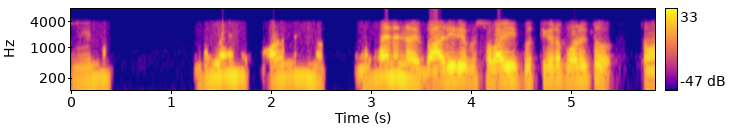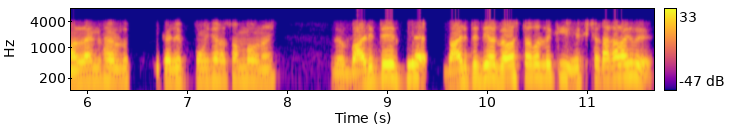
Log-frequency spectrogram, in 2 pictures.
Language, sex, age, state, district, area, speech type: Bengali, male, 18-30, West Bengal, Hooghly, urban, conversation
